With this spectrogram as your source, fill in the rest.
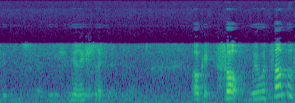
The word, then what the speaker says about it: Dirichlet: So how would the French pronounce it? Dirichlet.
